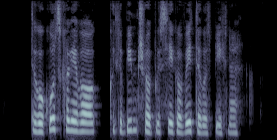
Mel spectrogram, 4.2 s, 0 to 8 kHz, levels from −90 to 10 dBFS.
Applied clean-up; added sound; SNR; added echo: none; none; none; none.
